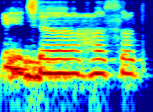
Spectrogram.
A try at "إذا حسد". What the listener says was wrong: ইজা কেন? ইজা নরম করে পড়তে হবে জাল। ওমিন শাররি হাসিদিন ইজা হাসাদ। একটু ধাক্কা দিয়ে পড়তে হবে আর কি, ঠিক আছে?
